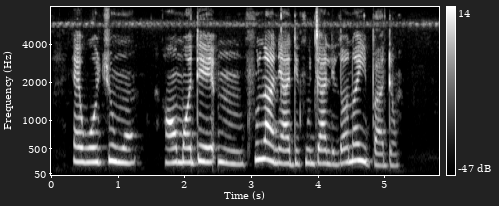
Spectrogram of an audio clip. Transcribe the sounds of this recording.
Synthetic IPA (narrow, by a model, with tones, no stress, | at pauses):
ɛ˧wo˧d͡ʒu˦w̃ɔ̃˧ | a˨w̃ɔ̃˧mɔ̃˧dẽ˦˨fũ˦la˦˨nĩ˨˧˦a˧dĩ˨˧ɡũ˧d͡ʒa˧li˨lɔ˨˦nɔ̃˦i˦˨ba˨dɔ̃˨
